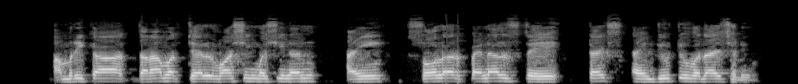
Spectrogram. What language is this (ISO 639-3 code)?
snd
